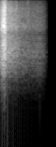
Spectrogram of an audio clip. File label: Shaker; Equipped Music; Loungin House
